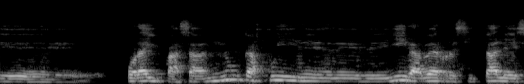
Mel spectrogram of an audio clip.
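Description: With a dark, mellow tone that is somewhat breathy, a man speaks at a fairly high pitch with ordinary pitch variation. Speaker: football coach. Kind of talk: interview.

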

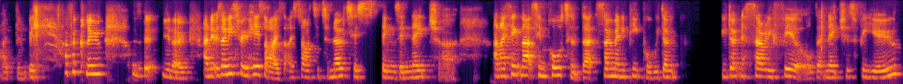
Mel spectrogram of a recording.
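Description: Speaking at a moderate pace, a woman uses a medium pitch and lively intonation in a somewhat breathy voice. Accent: Cardiff. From Wales, inner-city Cardiff. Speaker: psychologist and engagement manager. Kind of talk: casual interview.

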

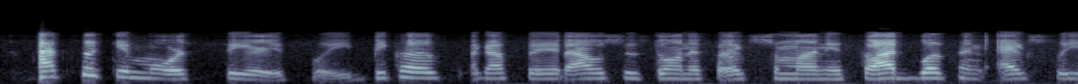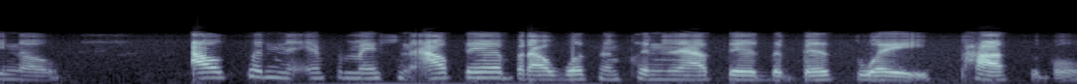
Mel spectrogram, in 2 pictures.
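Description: A woman speaks at a fairly quick pace in a fairly high pitch, with ordinary pitch variation and big swings in loudness. Hers is an unremarkable speaking voice. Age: 20s. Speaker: web designer and entrepreneur. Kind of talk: casual interview chat.

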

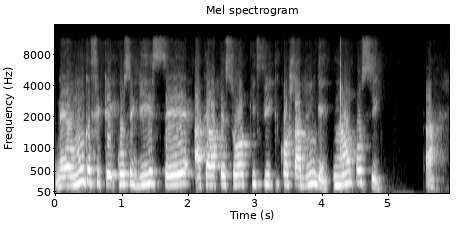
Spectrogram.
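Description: A woman's fairly high voice with a dark, mellow tone and very even loudness. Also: ordinary pitch variation, moderate pace. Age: 50s. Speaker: group participant, caregiver.

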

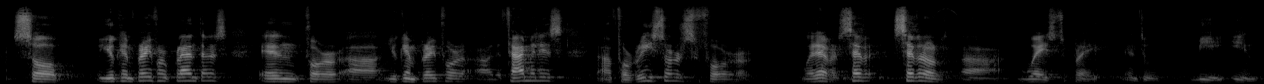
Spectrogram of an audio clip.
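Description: With a bright, sharp tone, a man speaks at a fairly slow pace with lively intonation, big swings in loudness, and long, frequent pauses. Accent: Spanish. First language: Spanish. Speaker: church planter. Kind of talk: casual interview. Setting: church. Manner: halting.

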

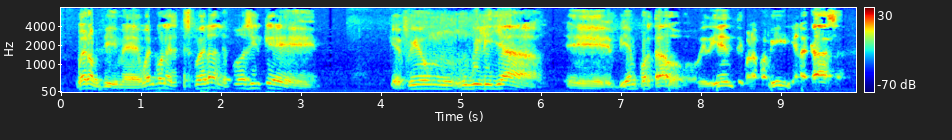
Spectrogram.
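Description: A fairly slow pace, with noticeable background noise underneath. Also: man. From Costa Rica, San José. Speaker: journalist. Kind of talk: interview.

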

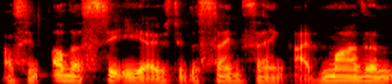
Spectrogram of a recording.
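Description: Speaking with a British accent, a man with a very deep, low pitch keeps a moderate pace in a very clean recording with a silent background. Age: 50s. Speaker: school principal. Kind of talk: motivational monologue. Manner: halting.

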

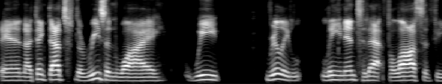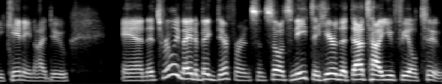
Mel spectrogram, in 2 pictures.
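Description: In a quiet background with a dry, close sound and no echo, a man speaks in a Southern US accent. His fairly high voice has a bright, sharp tone and ordinary pitch variation. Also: moderate pace. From US South, south Alabama. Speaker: podcast host. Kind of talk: interview.

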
